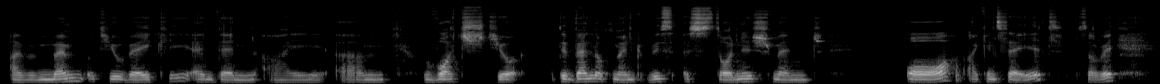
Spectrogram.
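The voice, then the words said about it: German accent in English. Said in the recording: “you have that very, very beautiful accent. ... you're from Berlin originally ... the accent remains.”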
